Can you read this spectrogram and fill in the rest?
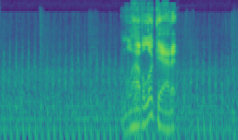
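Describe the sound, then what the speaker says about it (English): A helicopter in the Highway Police Simulator video game, a brief loud rotor burst rising over a steady low engine drone, with someone talking over it. "Look at that helicopter."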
